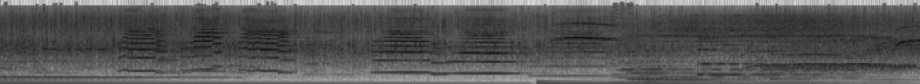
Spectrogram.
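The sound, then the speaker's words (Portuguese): An audience claps hands steadily and continuously in praise of Jesus, with scattered cheers, over sustained keyboard-like chords that shift in pitch partway through. “Vamos aplaudir o nosso Deus, Jesus, Senhor das nossas vidas, das nossas famílias.”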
